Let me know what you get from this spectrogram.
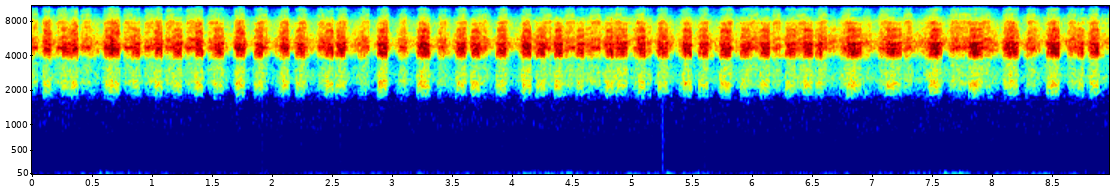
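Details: Greek pine forest cicadas in midsummer: a bright, rasping buzz chopped into regular rapid throbs, roughly three each second, continuing at full strength throughout.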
